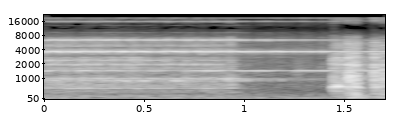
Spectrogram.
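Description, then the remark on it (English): A telephone rings in a dressing room with a bright, buzzy tone, sounding for about a second, falling silent briefly, then starting to ring again. No one speaks. “While putting on my makeup in my dressing room, I received a phone call.”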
